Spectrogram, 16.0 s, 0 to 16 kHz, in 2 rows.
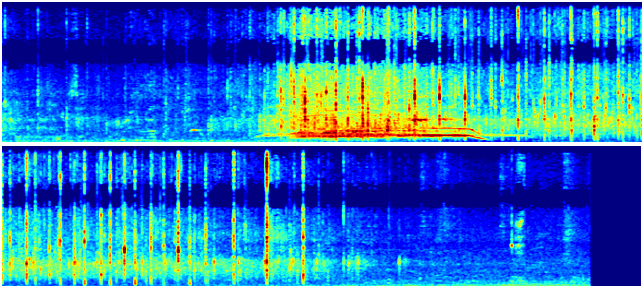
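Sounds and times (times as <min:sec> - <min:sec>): audience applauding: 0:00.0 - 0:13.1
audience cheering and whooping: 0:03.1 - 0:07.3.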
